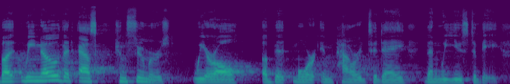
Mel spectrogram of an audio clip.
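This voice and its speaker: A man's plain, everyday voice with an American accent, medium pitch, ordinary pitch variation and a moderate pace. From United States. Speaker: industry analyst. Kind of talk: conference talk. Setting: stage with audience.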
